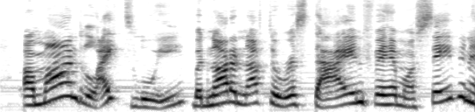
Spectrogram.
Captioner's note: none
